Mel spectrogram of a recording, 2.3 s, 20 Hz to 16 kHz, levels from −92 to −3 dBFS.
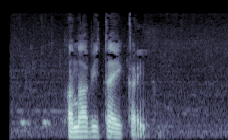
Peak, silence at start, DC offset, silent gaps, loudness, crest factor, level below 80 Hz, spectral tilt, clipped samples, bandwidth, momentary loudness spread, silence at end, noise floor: -2 dBFS; 0.2 s; under 0.1%; none; -22 LUFS; 22 dB; -64 dBFS; -6.5 dB/octave; under 0.1%; 11.5 kHz; 22 LU; 0.8 s; -51 dBFS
